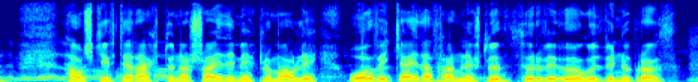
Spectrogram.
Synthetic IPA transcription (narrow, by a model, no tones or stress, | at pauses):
nθawscɪft̪ɪrajht̪ʏnaɾ̥svaːjðɪmɪhklʏmaːwlɪɔɣvɪðcaːjðafɾamlejst̪lʏmθʏɾvɪœːɣʏðvɪnːʏpɾœɣθ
